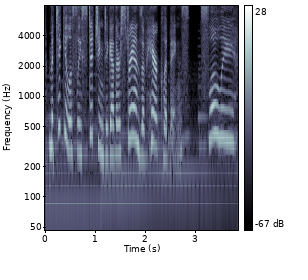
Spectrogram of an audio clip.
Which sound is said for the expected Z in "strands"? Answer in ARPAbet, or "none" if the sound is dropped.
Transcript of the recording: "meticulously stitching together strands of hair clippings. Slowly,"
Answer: Z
